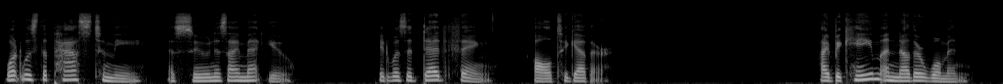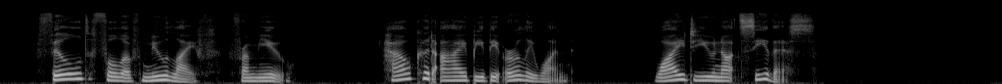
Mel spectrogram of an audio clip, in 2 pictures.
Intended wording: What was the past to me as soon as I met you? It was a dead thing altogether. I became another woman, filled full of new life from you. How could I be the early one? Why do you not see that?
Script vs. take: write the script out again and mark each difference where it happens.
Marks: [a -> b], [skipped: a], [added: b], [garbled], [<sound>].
What was the past to me as soon as I met you? It was a dead thing altogether. I became another woman, filled full of new life from you. How could I be the early one? Why do you not see [that? -> this]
